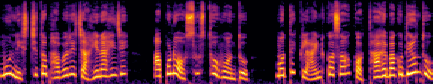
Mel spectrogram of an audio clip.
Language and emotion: Odia, fearful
